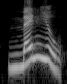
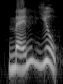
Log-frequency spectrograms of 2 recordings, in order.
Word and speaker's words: मेन्यू: मांगते हो वो है मेन्यू। तो सबसे पहले प्रोनाउंसिएशन पे ध्यान देना, मेनू नहीं होता, इट्स मेन्यू। मेन्यू।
